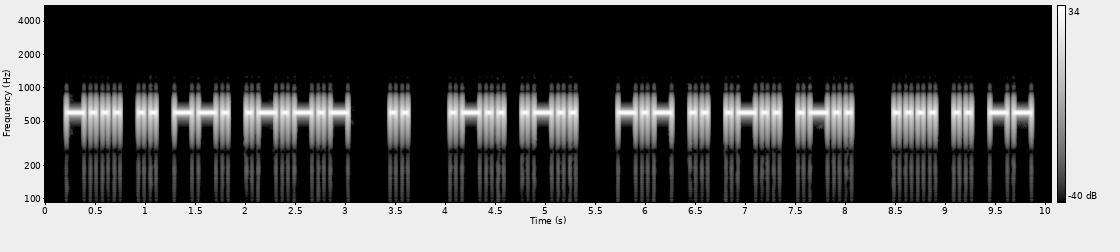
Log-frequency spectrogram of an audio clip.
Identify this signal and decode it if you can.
Morse code, heard as a keyed tone, about 20 wpm, 600 Hz. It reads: BIG. I LL KILL HIM
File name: the old man and the sea / the old man and the sea part 1 20wpm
